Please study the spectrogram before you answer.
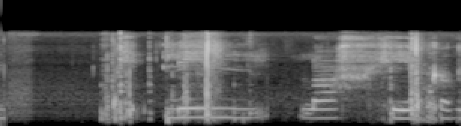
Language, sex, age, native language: Icelandic, male, 7, Icelandic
